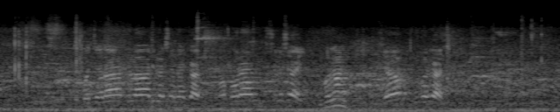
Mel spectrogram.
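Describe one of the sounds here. A man calls out in the distance through a loudspeaker.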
